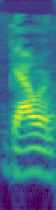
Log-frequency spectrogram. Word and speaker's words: Gawain: How do you pronounce his name? – Gawain. – Thank you. That's right.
